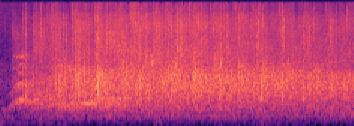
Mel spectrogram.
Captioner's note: attendees cheering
